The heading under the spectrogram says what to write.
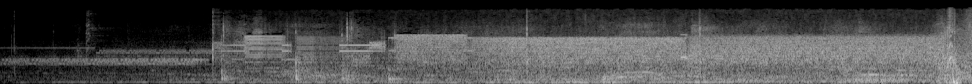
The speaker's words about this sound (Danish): En dejlig lyd. Jeg elsker den der lyd af dial-up-modems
